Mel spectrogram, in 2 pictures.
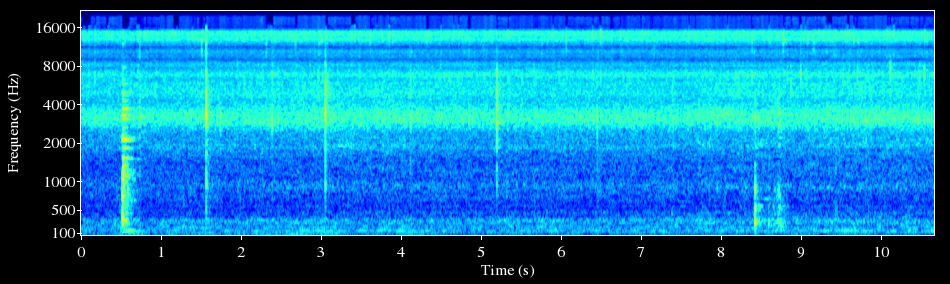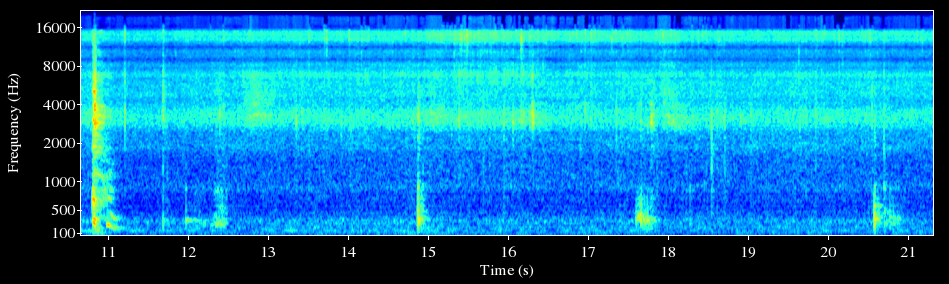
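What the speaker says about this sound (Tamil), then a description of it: "ரெண்டு முட்டையை இந்த மாதிரி மிக்ஸ் பண்ணிவிட்டு சால்ட்டு போட்டு மிக்ஸ் பண்ணிவிட்டு இதில் ஊற்றி விடணும்" Beaten eggs with salt poured in beside vegetables for vegetable rice fry in a pan with a steady soft sizzle, broken by occasional sharp clinks and scrapes of a spatula, close and quiet, no speech.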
